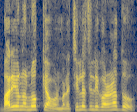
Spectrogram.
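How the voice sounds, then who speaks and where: A man playing a brash, cocky young flat-hunter. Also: high-pitched, rapid-fire, a little hiss or hum, lightly acted. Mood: bargaining. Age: young adult. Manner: boastful, breaks into sing-song. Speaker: son looking for a flat.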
